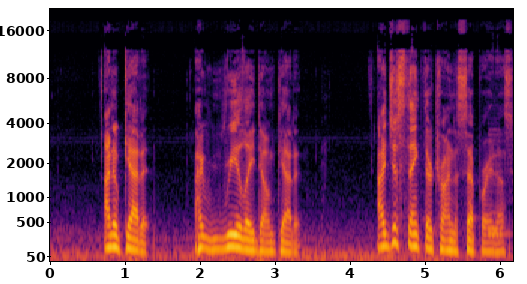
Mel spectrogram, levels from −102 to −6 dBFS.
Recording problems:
traffic noise; faint; throughout; 25 dB below the speech

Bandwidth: 18.5 kHz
